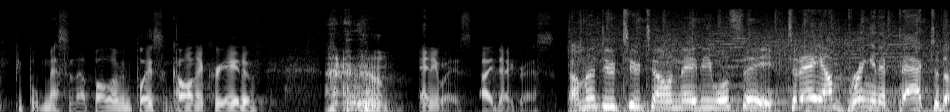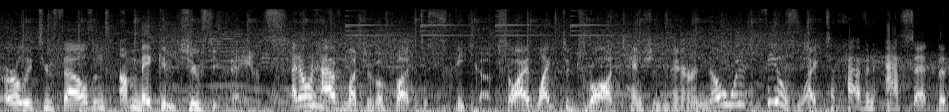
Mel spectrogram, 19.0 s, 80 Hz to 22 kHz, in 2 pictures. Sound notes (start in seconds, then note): 3.2 clearing throat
